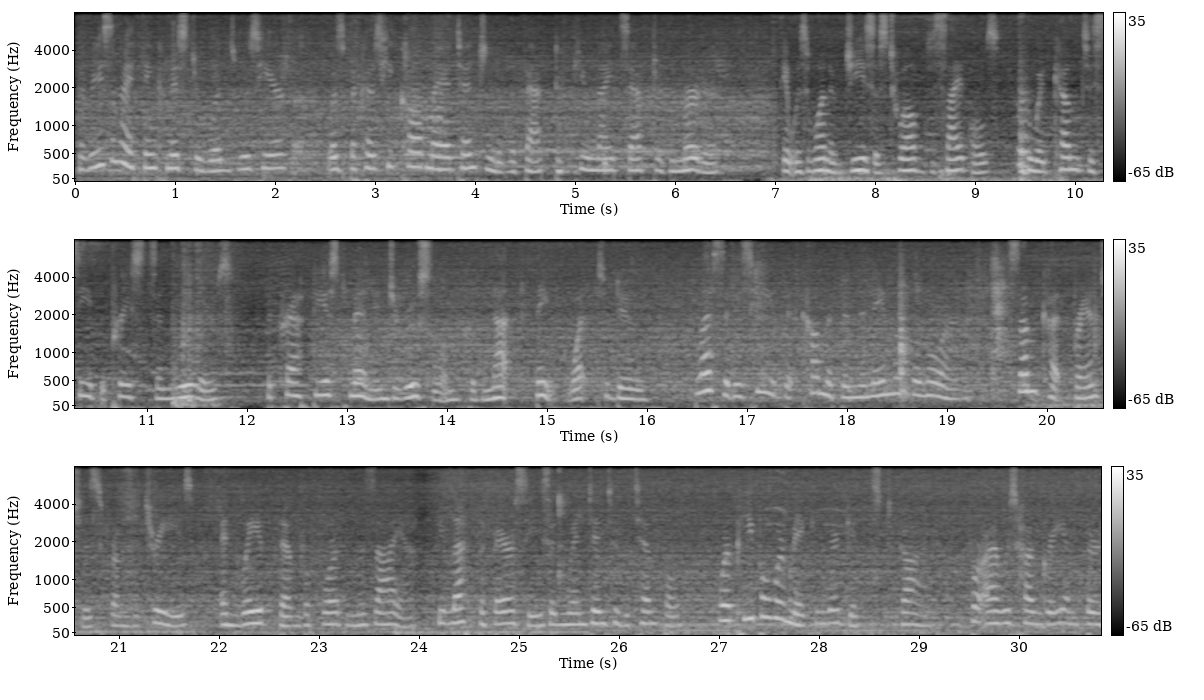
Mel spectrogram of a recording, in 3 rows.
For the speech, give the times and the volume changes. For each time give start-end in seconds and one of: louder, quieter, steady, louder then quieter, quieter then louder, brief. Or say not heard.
0.0-6.5 steady
7.0-30.7 steady.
